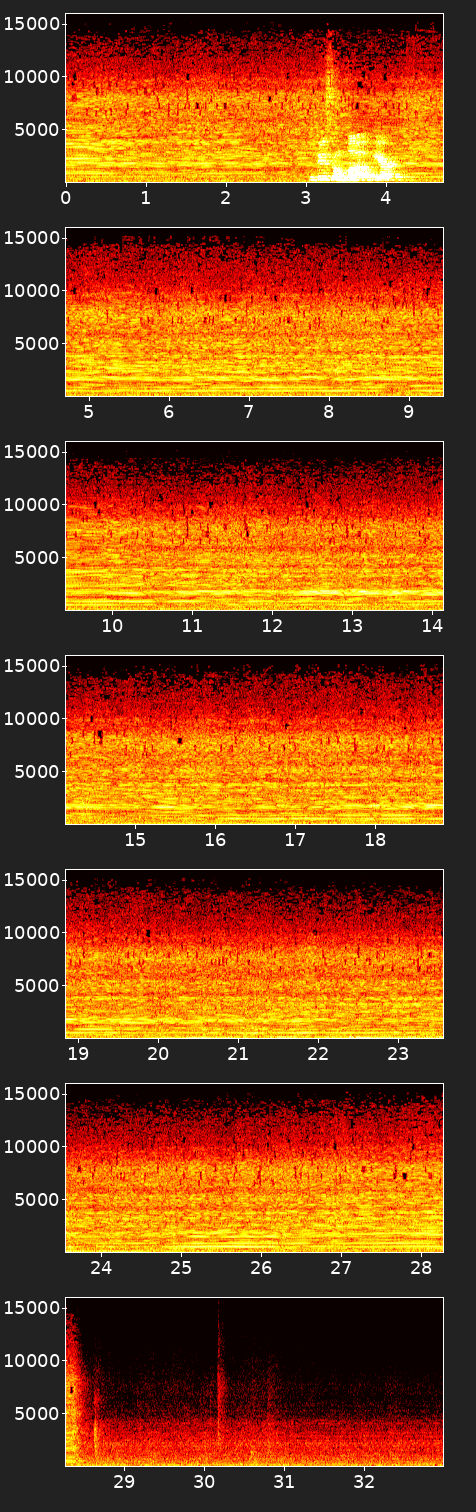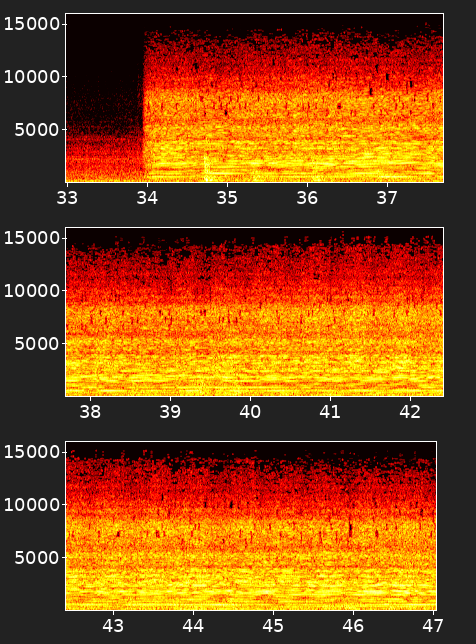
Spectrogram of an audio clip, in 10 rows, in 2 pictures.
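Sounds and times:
electric clipper humming: 0.0 - 28.6, 34.0 - 47.0.

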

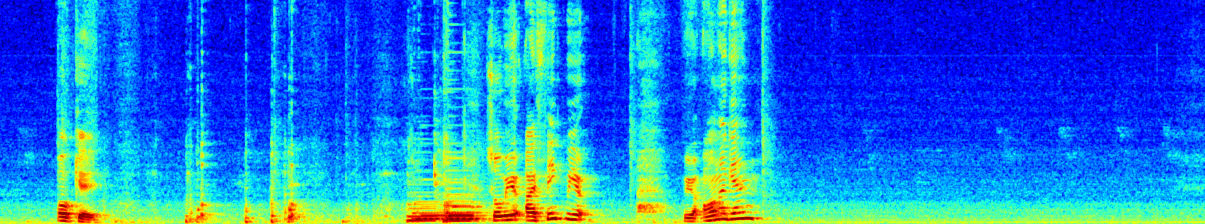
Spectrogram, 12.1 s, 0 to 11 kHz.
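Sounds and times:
plucked guitar notes: 4.0 - 5.0.

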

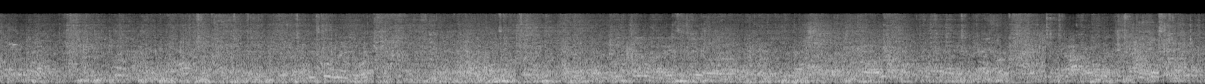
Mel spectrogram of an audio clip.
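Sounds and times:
foosball rods and balls clattering: 0.0 - 12.0.

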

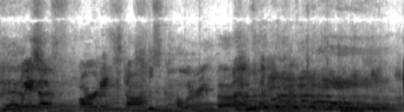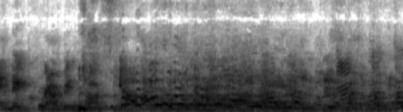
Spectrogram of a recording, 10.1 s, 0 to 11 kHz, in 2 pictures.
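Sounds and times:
laughter: 2.9 - 4.8, 6.0 - 10.0
people chattering: 6.0 - 10.0.

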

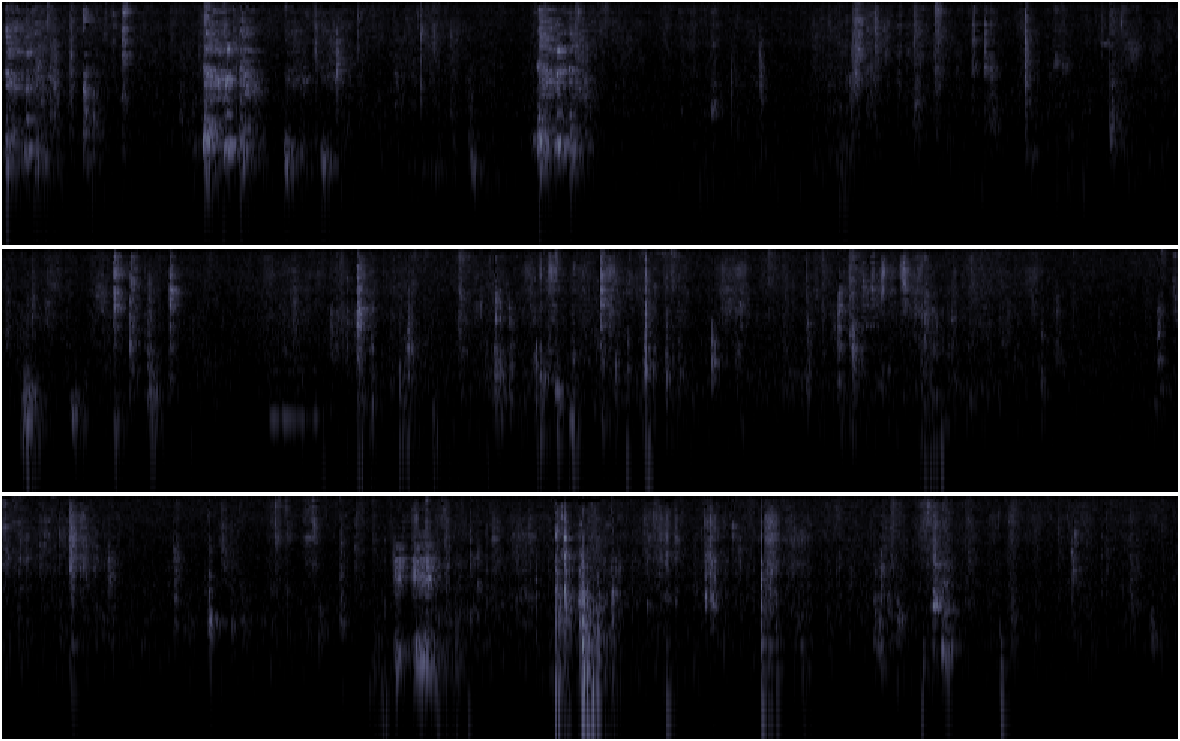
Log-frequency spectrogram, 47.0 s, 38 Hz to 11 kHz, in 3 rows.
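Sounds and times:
person coughing: 0.0 - 1.4, 2.6 - 4.6, 7.1 - 8.0, 36.6 - 37.4.

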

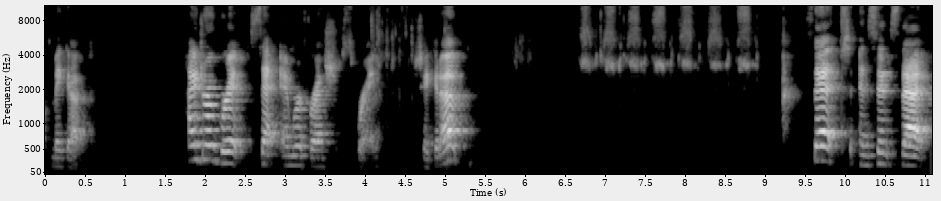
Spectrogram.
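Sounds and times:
spray bottle pump hiss: 6.7 - 9.0.

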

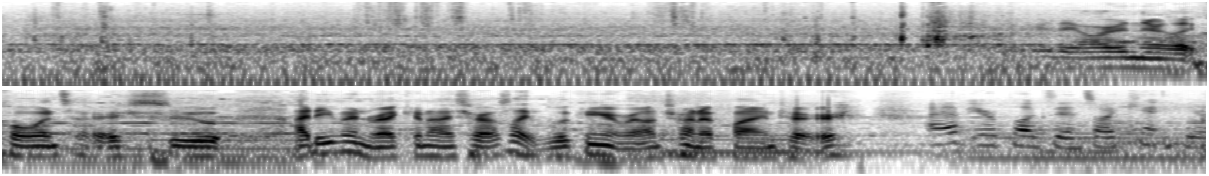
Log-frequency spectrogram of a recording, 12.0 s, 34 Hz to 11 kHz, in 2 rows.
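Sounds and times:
car engine idling: 0.0 - 12.0
faint steady hum: 0.0 - 12.0.

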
